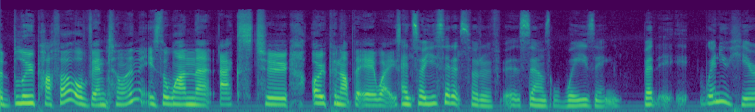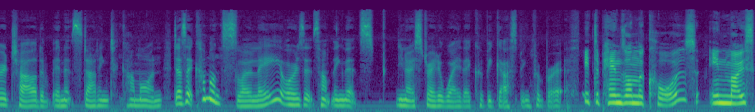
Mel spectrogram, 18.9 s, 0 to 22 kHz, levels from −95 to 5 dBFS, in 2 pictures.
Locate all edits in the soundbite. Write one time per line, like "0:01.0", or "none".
0:05.0
0:06.8
0:11.5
